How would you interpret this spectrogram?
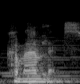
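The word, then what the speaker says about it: cmdlet: in Powershell commands are called as commandlets pronounced as command hyphone let so if you want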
